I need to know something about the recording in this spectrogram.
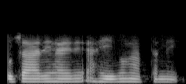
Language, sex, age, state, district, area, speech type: Manipuri, male, 30-45, Manipur, Thoubal, rural, conversation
